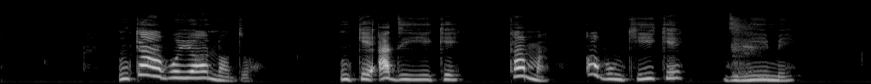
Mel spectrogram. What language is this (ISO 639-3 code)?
ibo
